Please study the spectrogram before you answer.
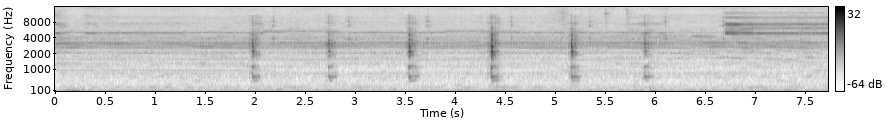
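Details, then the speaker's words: Old Bigfoot hard drive attached to a salvaged retro PC spins up with a quiet hum, but sharp ticks land about every 0.8 s, the repeated clicking of a drive failing to come ready; it later spun down and stayed off. "as I recall the Bigfoot made the most wondrous sound when it was booting up let's see if there's wonders it's spinning that's a good start oh doesn't sound very happy"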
